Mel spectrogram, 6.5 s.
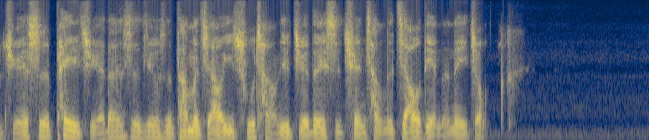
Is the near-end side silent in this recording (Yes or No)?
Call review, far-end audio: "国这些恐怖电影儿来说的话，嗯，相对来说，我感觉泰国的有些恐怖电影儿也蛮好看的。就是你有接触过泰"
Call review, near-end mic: No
